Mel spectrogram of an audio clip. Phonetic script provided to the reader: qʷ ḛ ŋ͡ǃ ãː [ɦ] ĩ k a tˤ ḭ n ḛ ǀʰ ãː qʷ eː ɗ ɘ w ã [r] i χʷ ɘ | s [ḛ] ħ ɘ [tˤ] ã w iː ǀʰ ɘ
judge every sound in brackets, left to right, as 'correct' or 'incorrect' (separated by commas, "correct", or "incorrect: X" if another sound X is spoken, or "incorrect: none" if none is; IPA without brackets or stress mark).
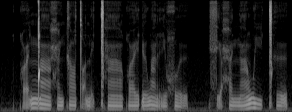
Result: incorrect: ħ, correct, correct, incorrect: n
